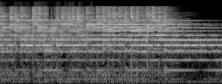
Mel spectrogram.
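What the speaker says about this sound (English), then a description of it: "I'm going to give you a super chat bell ring" A live stream's super chat alert bell rings loudly and continuously as one bright, sustained metallic tone, then fades out at the end.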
